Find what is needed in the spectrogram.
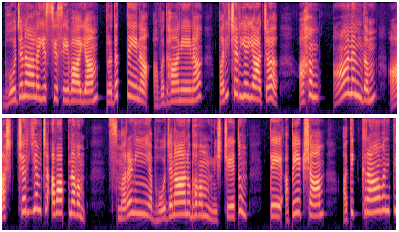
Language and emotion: Sanskrit, surprised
